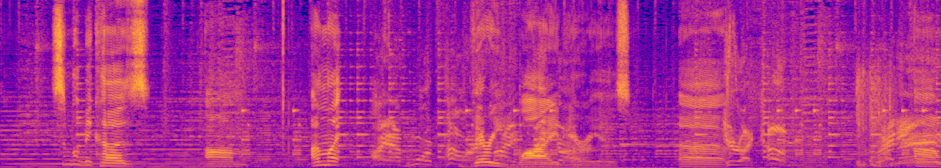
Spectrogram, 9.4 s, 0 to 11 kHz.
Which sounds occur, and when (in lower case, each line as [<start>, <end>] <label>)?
[0.00, 9.41] music
[0.00, 9.41] video game sound
[0.52, 1.44] man speaking
[1.98, 2.50] scrape
[2.02, 2.50] man speaking
[2.78, 2.85] tick
[3.06, 3.37] man speaking
[3.68, 6.31] man speaking
[6.77, 7.20] human voice
[7.21, 7.83] man speaking
[8.68, 9.41] man speaking
[9.12, 9.36] human voice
